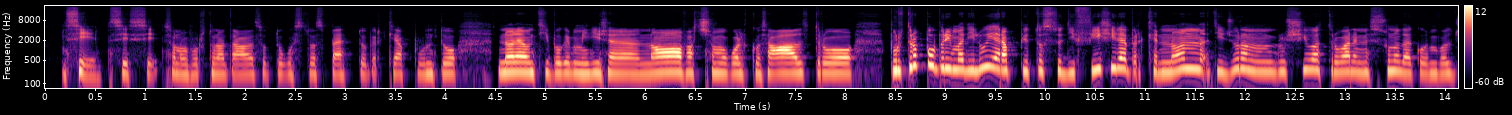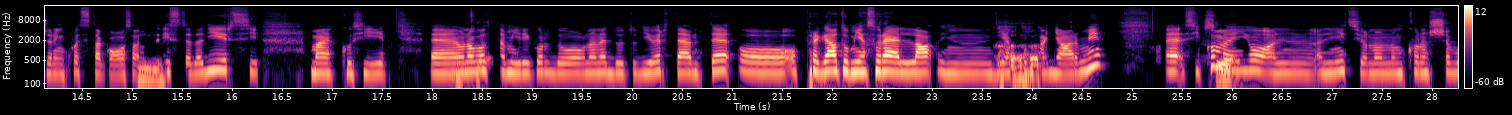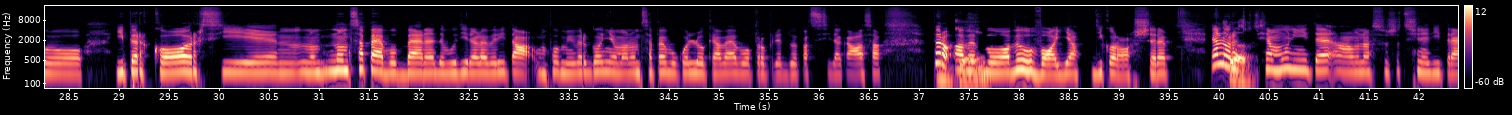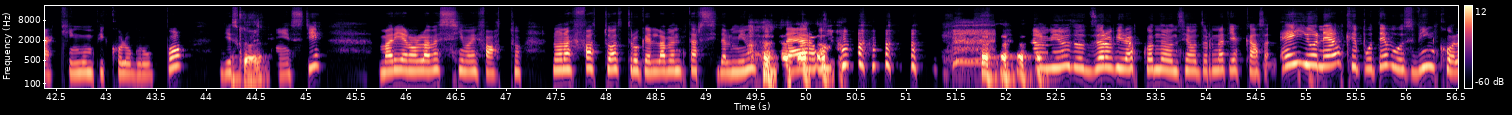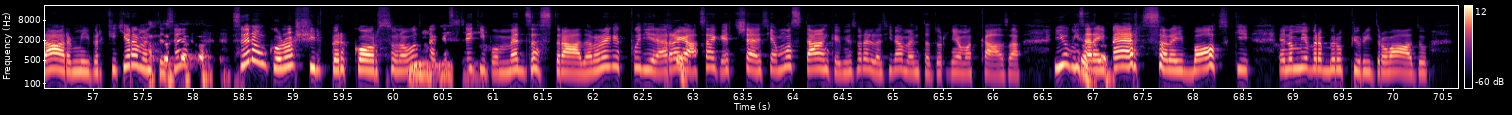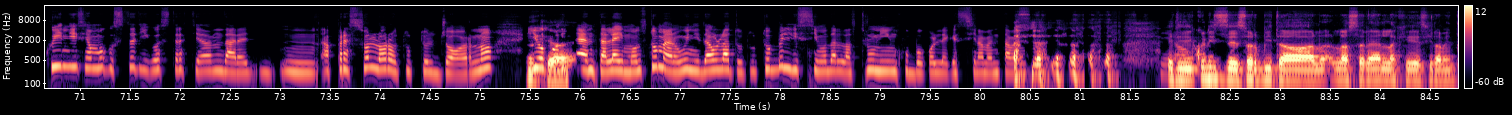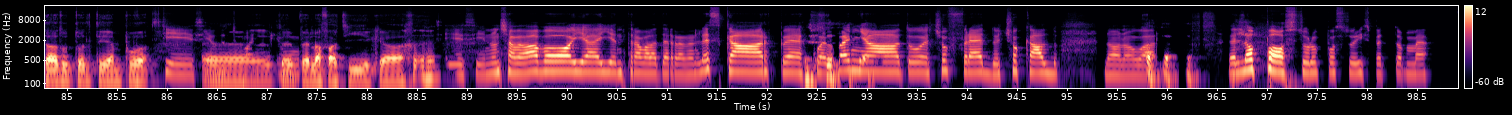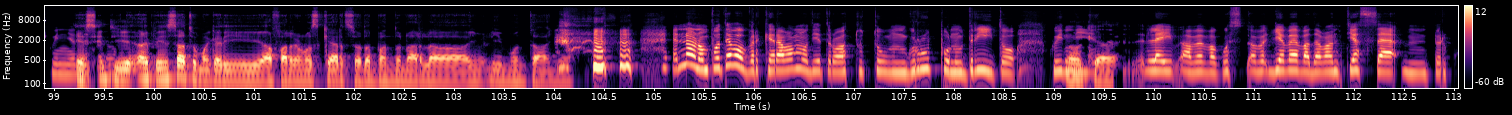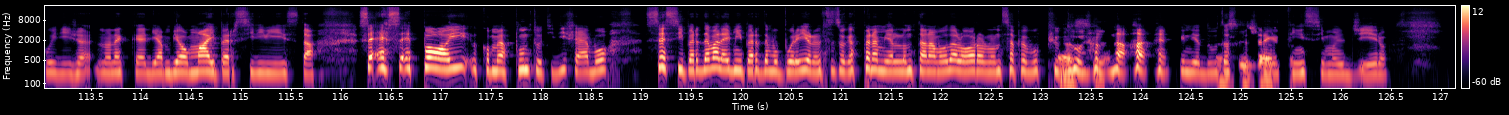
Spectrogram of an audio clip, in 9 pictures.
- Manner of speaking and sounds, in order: other background noise; chuckle; laugh; chuckle; chuckle; laughing while speaking: "persa, nei boschi"; chuckle; tapping; laugh; giggle; chuckle; chuckle; chuckle; laughing while speaking: "dove andare"; sniff
- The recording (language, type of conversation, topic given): Italian, podcast, Perché ti piace fare escursioni o camminare in natura?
